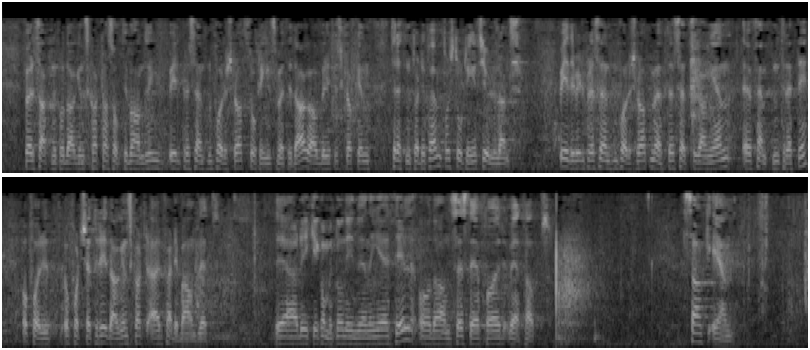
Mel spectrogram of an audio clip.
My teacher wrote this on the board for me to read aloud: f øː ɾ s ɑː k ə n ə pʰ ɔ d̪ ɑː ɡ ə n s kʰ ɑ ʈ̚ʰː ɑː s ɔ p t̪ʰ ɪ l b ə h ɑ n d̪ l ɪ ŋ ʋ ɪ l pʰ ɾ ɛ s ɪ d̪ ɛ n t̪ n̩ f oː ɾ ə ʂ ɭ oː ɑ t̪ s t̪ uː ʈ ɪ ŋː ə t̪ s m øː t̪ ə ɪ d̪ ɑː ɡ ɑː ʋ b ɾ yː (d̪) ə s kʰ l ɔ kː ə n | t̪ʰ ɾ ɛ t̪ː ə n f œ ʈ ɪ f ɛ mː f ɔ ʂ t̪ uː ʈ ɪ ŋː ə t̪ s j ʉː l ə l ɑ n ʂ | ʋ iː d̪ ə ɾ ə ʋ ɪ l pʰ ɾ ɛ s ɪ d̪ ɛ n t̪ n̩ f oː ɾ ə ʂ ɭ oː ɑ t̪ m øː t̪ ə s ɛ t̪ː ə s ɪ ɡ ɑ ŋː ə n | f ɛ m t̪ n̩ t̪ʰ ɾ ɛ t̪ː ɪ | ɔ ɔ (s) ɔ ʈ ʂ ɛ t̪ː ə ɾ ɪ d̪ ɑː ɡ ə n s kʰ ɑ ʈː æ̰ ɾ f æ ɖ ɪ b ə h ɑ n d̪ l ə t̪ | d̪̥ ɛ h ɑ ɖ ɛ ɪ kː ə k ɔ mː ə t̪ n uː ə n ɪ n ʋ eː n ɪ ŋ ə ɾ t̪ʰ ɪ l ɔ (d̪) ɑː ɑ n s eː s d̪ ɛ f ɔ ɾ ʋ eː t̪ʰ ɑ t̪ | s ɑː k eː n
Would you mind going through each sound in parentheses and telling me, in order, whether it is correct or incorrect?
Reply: incorrect: t̪, incorrect: f, correct

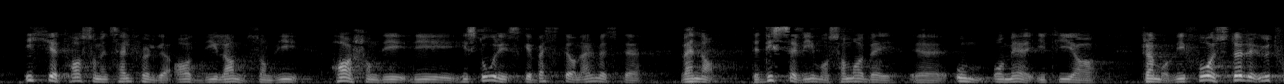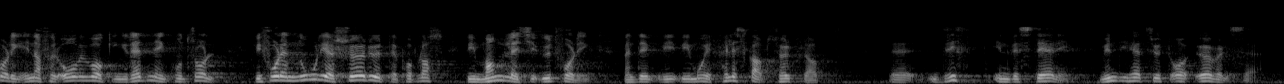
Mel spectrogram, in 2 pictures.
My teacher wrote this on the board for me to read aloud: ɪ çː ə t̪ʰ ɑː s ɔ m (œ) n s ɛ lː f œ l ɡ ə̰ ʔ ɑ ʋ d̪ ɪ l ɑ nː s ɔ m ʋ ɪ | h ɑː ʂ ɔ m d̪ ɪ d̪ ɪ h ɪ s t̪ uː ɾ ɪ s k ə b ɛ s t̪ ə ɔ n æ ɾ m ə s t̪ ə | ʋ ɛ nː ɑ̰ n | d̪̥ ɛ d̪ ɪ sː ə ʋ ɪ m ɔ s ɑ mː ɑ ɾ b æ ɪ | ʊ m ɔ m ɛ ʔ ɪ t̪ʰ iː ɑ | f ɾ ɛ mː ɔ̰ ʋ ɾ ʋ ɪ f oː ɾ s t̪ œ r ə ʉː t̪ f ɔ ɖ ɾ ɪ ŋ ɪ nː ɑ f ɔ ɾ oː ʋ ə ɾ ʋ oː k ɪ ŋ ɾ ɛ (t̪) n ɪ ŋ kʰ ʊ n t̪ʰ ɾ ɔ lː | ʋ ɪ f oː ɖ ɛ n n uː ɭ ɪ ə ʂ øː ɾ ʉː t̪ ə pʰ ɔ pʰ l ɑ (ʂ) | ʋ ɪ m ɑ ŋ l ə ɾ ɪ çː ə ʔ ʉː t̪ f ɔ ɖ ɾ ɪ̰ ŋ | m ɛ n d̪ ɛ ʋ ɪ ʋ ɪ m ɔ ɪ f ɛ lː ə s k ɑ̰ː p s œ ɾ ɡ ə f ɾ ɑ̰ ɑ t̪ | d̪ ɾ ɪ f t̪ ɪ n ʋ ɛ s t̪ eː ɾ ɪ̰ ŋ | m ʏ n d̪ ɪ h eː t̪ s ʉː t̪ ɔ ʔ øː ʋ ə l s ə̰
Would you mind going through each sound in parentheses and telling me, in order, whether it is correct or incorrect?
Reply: incorrect: ɛ, incorrect: d̪, incorrect: s

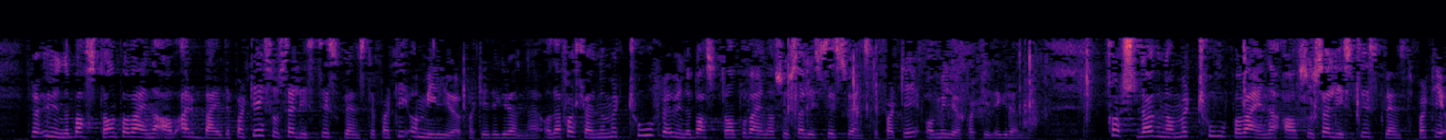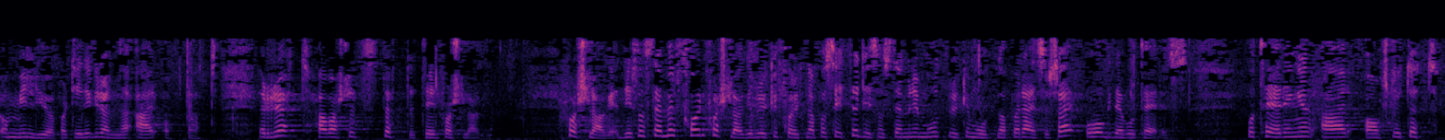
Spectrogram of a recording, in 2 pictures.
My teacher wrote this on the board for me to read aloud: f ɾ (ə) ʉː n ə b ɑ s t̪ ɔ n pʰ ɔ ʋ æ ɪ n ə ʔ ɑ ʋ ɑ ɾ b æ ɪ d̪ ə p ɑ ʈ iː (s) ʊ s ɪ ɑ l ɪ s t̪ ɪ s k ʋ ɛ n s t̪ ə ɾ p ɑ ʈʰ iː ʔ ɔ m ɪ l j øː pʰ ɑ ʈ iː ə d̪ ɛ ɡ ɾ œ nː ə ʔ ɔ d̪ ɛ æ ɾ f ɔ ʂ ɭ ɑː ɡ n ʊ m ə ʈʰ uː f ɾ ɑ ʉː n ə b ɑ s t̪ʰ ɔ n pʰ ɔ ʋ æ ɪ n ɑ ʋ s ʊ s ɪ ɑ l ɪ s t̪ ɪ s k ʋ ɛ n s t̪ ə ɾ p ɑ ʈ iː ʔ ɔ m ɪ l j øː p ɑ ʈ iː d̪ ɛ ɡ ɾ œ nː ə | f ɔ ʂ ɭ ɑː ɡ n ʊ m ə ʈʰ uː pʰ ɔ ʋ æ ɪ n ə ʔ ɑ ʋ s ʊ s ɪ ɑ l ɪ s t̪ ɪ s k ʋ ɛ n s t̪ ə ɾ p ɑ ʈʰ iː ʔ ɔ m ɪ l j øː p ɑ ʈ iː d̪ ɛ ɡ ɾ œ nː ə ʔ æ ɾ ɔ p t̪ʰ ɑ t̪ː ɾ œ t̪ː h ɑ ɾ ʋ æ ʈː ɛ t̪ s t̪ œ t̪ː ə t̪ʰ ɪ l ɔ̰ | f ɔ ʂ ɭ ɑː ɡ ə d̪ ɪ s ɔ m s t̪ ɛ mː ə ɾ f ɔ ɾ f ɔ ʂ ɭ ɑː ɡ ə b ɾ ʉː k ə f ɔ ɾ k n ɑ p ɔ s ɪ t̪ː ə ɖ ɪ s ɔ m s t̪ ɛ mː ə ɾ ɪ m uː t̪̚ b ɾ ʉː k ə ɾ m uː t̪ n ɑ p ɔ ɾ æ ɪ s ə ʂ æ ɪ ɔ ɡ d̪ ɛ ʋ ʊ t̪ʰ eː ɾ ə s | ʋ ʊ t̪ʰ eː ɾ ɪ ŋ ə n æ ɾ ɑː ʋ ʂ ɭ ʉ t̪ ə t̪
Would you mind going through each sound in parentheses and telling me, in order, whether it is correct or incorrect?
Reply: incorrect: ɑ, correct

